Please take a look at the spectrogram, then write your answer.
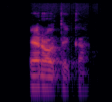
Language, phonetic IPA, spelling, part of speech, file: Ukrainian, [eˈrɔtekɐ], еротика, noun, LL-Q8798 (ukr)-еротика.wav
- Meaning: 1. eroticism 2. erotica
